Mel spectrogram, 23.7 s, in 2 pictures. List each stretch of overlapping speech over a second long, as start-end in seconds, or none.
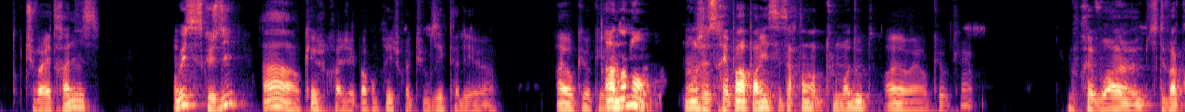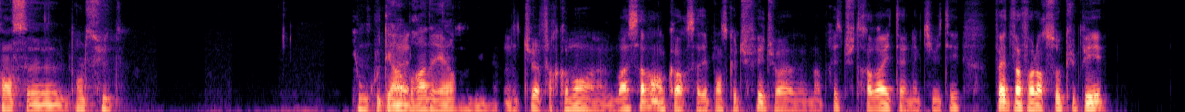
none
